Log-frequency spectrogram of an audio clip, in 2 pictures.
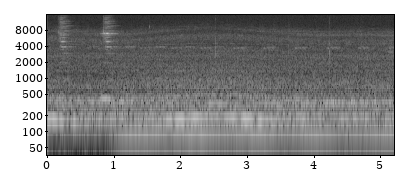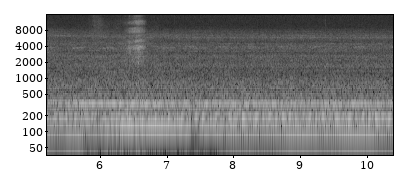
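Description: A tractor engine idles with a steady low hum.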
